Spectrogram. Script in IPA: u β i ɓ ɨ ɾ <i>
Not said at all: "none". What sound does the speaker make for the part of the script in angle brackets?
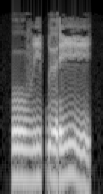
i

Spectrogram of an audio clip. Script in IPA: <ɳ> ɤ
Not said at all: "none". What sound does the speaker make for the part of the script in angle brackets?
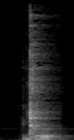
ɖ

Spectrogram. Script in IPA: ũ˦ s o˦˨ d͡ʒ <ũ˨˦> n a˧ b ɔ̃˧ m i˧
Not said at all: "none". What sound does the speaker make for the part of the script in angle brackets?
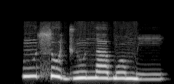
ũ˧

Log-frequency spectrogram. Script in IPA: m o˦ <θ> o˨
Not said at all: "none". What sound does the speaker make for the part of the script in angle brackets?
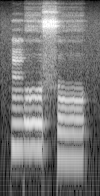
θ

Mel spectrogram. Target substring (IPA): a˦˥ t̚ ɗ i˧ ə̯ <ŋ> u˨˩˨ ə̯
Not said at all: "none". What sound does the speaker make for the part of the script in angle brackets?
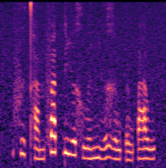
x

